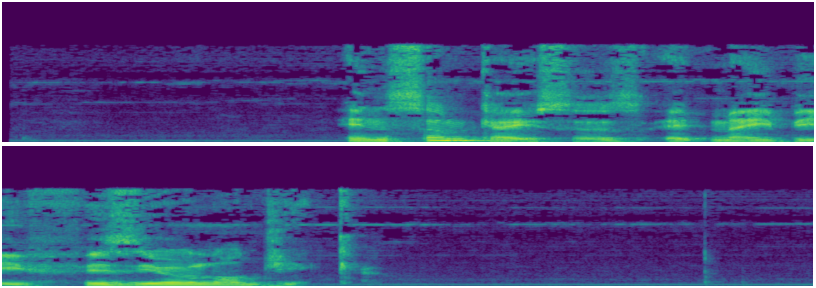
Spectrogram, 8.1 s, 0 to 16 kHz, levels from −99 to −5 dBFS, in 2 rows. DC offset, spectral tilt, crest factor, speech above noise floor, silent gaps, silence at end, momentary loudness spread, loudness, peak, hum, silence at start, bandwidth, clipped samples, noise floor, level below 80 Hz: under 0.1%; -4.5 dB/octave; 20 dB; 36 dB; none; 2.2 s; 12 LU; -20 LUFS; -2 dBFS; none; 1.7 s; 11.5 kHz; under 0.1%; -56 dBFS; -56 dBFS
